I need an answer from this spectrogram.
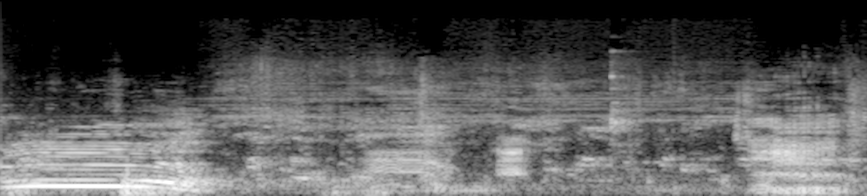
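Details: Nili-Ravi buffalo offered for sale in Punjab, Pakistan, giving one deep, harmonic moo of about a second and a half that dips in pitch at its end, followed by quieter scattered farmyard noises.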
